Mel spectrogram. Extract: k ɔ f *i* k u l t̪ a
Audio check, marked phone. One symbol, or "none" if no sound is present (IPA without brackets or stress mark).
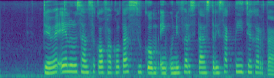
a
